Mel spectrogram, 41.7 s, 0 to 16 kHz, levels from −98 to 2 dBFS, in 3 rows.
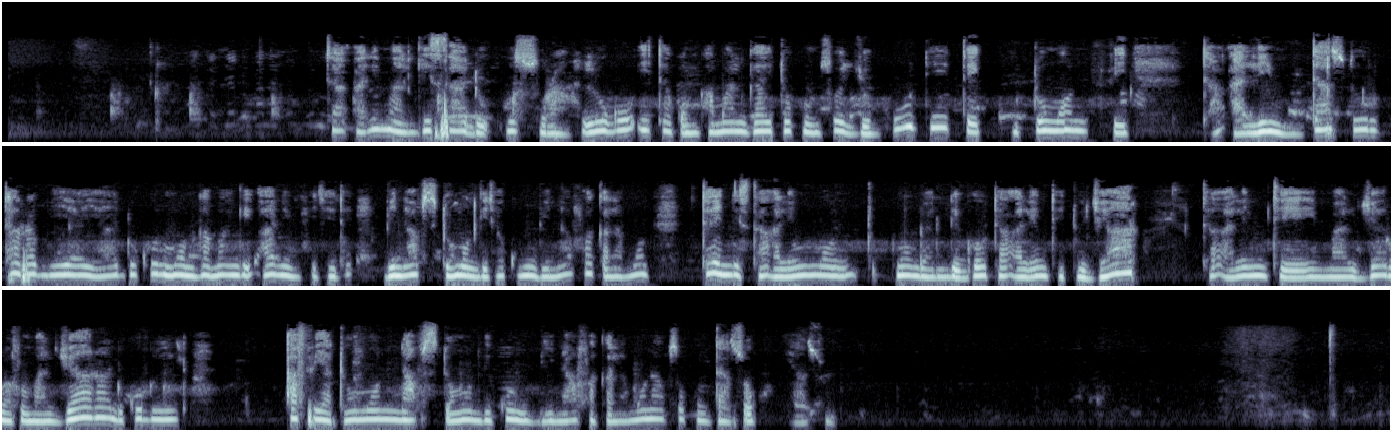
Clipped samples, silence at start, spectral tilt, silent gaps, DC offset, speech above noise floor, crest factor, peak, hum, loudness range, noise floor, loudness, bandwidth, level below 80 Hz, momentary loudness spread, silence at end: under 0.1%; 1.1 s; -6.5 dB/octave; none; under 0.1%; 63 dB; 20 dB; 0 dBFS; none; 7 LU; -82 dBFS; -19 LUFS; 7.4 kHz; -54 dBFS; 10 LU; 0.6 s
